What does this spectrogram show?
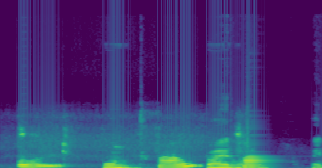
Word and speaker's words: und: উ উ und won't, Frau টয়ের মতন। এই data শেষে থাকলে টয়ের মতন উচ্চারণ হয়, উন্ট।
